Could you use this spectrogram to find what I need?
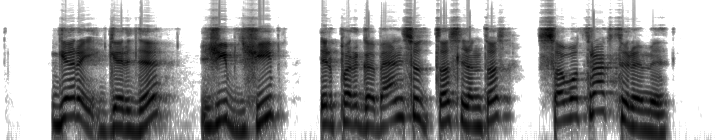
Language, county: Lithuanian, Vilnius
